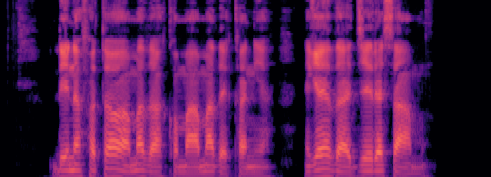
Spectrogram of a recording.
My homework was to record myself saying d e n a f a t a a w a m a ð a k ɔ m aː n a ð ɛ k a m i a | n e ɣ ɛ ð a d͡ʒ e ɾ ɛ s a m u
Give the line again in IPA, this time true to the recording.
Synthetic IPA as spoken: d e n a f a t a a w a m a ð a k ɔ m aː m a ð ɛ k a n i a | n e ɣ ɛ ð a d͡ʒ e ɾ ɛ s a m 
